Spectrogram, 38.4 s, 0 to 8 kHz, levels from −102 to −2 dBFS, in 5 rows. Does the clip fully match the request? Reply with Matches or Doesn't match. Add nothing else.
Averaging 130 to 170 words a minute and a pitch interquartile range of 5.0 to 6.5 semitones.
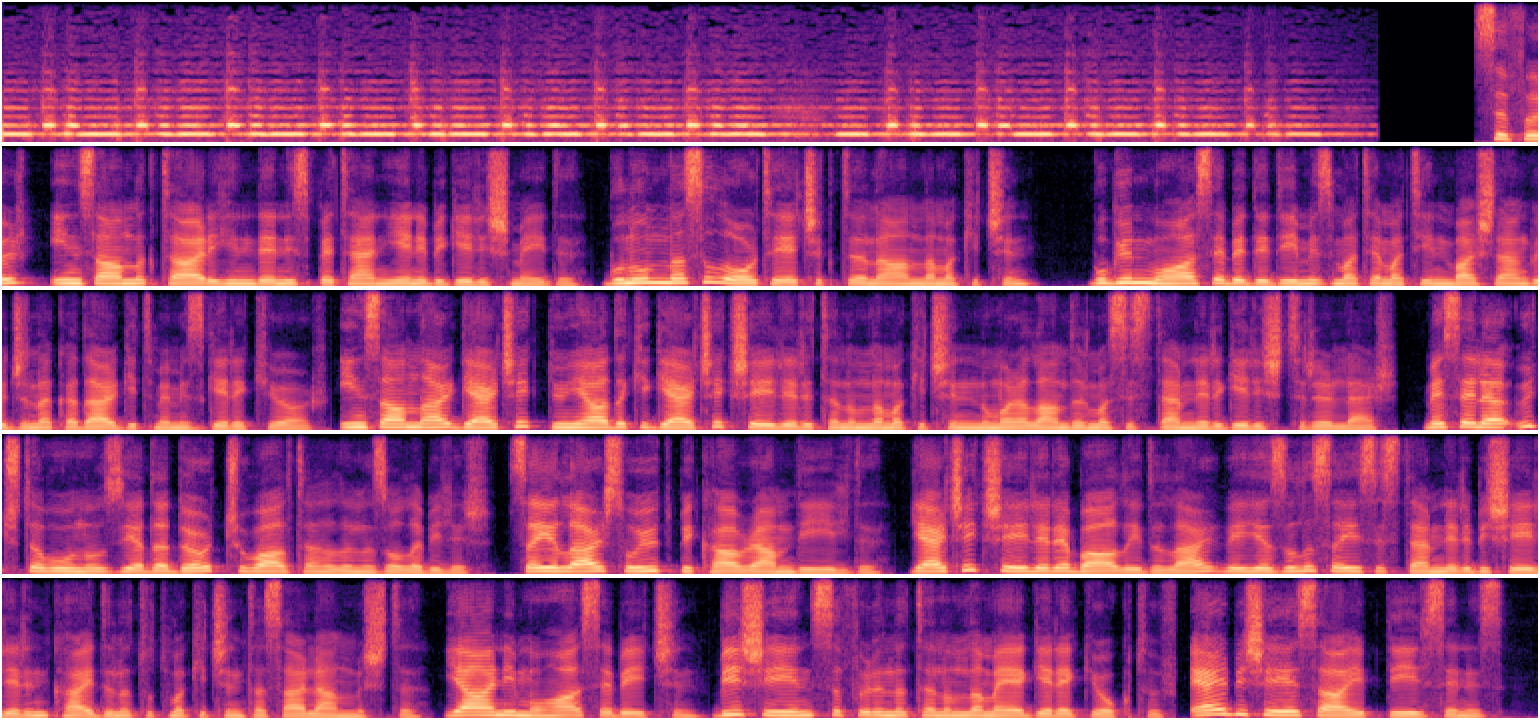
Doesn't match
